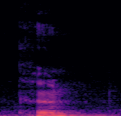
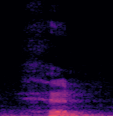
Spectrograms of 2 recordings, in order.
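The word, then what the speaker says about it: 分: Pronounced either pun or hun, depending on the counter.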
